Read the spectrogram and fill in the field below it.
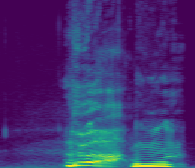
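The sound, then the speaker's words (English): Two loud, throaty coughs in quick succession, each with a raspy, voiced rumble and a short pause between them. “you got a cough over there? Yeah, I got a cough.”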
